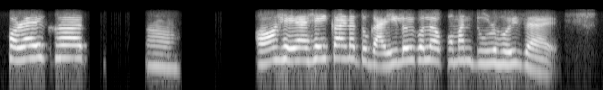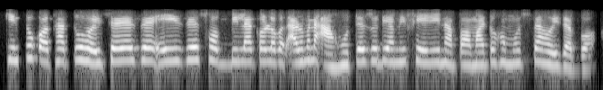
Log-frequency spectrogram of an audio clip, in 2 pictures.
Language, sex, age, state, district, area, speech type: Assamese, female, 30-45, Assam, Kamrup Metropolitan, urban, conversation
